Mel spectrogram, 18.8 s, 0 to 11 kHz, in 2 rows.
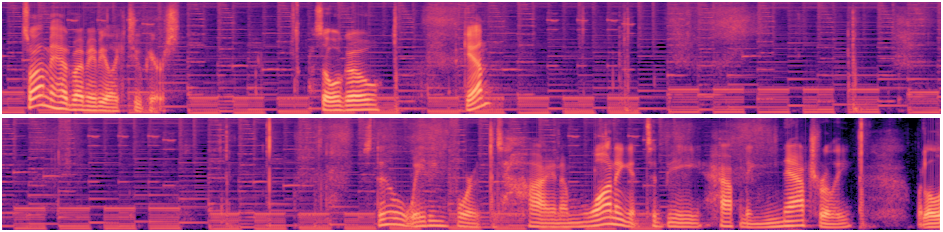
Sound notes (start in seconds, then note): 3.8 cards slap; 5.0 cards slapping and sliding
